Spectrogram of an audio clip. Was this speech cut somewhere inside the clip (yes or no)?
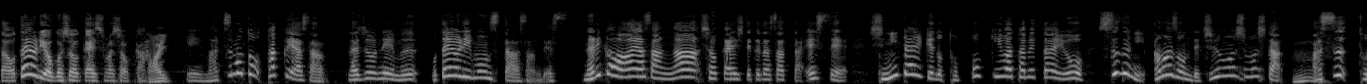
no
